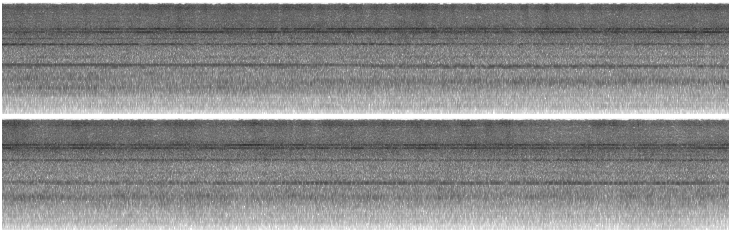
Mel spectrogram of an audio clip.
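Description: Rail yard track snow blower running and blasting snow off the tracks: a steady high whine over a rush of blown air.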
